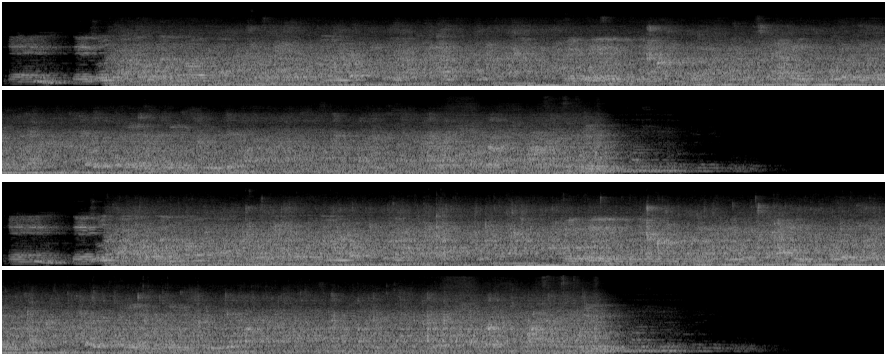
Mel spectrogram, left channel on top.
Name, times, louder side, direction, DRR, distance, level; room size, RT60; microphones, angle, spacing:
voice 1, 0.1-3.5 3.9-4.3 5.6-9.3 10.0-11.1 14.6-15.0, right 1 dB, 25° right, -4 dB, 1.2 m, -33 dB
sound 1, 1.0-14.8, right 1 dB, 70° right, 1.4 m, -29 dB
voice 2, 4.4-5.0 10.1-10.5 14.4-16.4, left 1 dB, 60° left, -4 dB, 2.0 m, -41 dB
Motorcycle, 8.6-15.6, right 1 dB, 90° left, 1.1 m, -42 dB
5.5 x 4.4 x 4.1 m, 1.1 s
head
